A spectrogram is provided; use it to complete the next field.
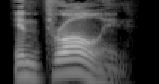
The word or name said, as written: enthralling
